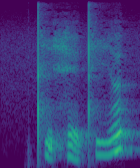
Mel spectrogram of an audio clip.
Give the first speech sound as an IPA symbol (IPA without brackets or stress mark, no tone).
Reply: t̪ʰ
